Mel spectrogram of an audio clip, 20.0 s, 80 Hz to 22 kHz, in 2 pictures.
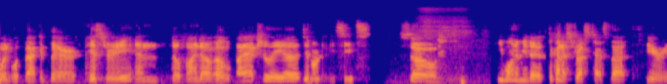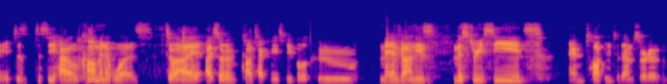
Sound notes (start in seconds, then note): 6.2 laughs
